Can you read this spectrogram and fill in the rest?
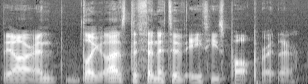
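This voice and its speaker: A man's voice: mid-range voice, steady tone, normal speed, gravelly, sharp tone, no echo. A young man co-hosting a podcast, chatting casually about music, swearing freely and explaining things at length. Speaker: podcast co-host. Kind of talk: casual chat.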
